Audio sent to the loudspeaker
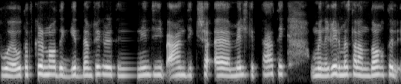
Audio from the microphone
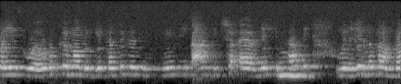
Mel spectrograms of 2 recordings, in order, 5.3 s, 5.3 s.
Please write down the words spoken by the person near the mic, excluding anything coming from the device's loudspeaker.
إمم.

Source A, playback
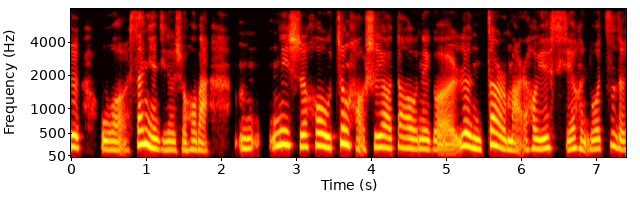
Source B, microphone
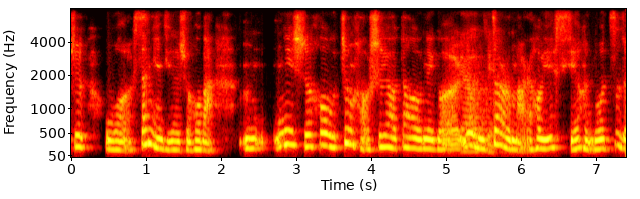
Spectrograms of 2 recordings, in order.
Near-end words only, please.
了解。

